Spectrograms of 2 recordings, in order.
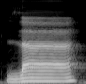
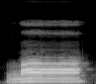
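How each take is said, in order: First: The L is light, with a clear open vowel. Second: The L is heavy, with a dark rounded vowel. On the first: "seperti ini suara lam tipis" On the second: "seperti ini suara lam tebal"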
